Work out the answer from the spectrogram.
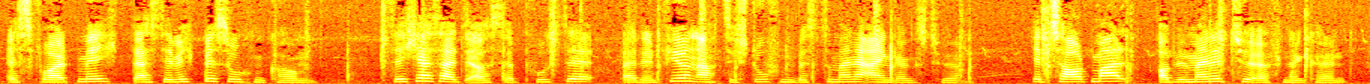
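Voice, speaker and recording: A woman's voice: medium pitch, normal speed, a little hiss or hum, close to an everyday voice. A woman playing a huge, proud memorial hall that welcomes visitors in an educational audio drama. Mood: proud, welcoming.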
